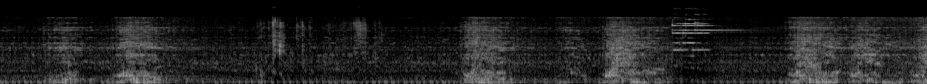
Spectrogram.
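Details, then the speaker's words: Yamaha Mio M3 scooter after repair, idling and revving in short blips: smooth, no valve ticking; rough ticking was caused by the camshaft and valve clearance setting. "Oke, jadi untuk suaranya sudah halus kembali ya. Jadi permasalahannya ada pada nukin as ya teman-teman, dan setelan klepnya."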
